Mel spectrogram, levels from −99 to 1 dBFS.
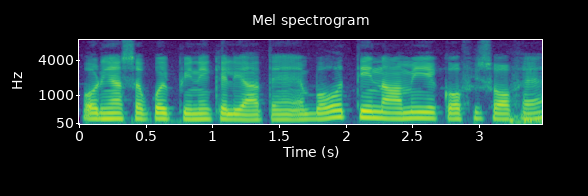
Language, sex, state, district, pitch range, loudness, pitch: Hindi, male, Chhattisgarh, Kabirdham, 145-160 Hz, -14 LUFS, 150 Hz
